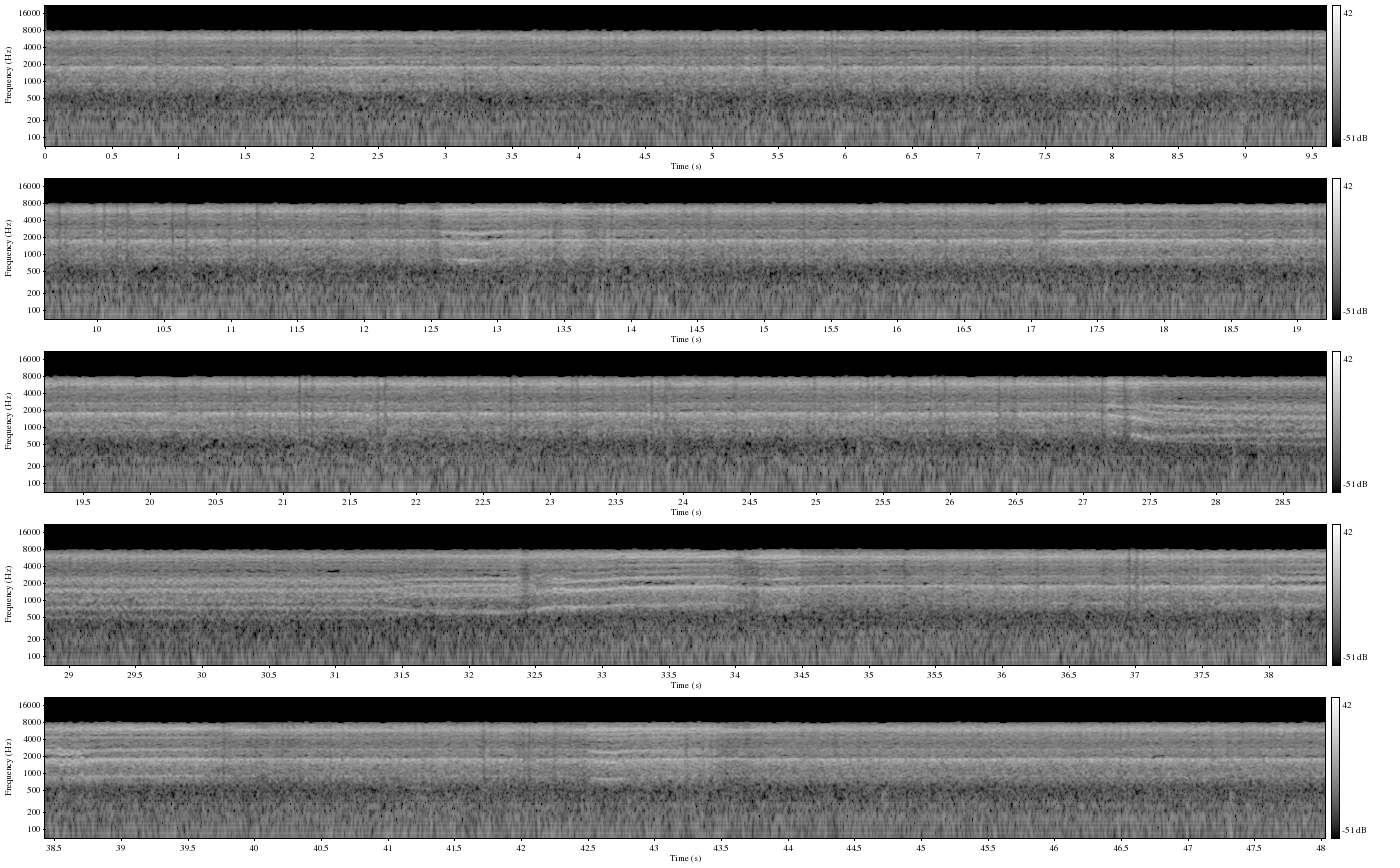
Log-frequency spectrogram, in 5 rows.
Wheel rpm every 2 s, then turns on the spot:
230, 230, 230, 230, 230, 230, 230, 230, 230, 230, 230, 230, 230, 200, 160, 160, 200, 230, 230, 230, 230, 230, 230, 230.
none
